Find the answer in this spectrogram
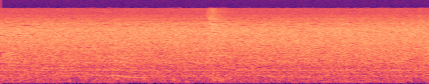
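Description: Steady rushing background noise with no distinct event.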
